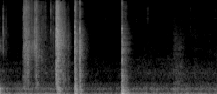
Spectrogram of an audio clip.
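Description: A small plastic candy wrapper crinkling, four short crackly rustles within the first two and a half seconds.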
